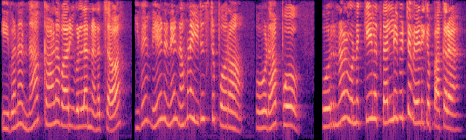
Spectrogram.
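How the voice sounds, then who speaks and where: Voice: very high voice, expressive, fairly quick, fairly bright tone. A performer voicing a playful, teasing young village woman in a cartoon. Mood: playful scheming. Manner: teasing, chatty. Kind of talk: Tamil cartoon voice acting.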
